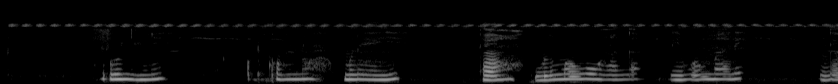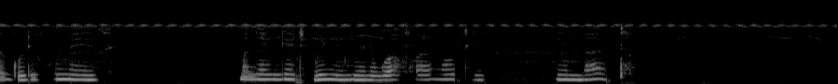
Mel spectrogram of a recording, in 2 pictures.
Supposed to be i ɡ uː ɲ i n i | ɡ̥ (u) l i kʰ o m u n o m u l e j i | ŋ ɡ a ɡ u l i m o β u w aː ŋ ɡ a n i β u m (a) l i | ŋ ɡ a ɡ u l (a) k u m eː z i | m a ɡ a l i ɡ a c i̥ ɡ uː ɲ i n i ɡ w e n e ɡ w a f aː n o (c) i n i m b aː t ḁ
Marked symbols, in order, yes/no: yes, yes, no, no

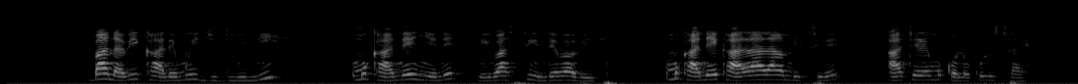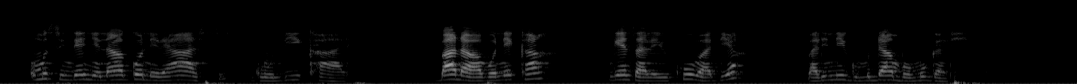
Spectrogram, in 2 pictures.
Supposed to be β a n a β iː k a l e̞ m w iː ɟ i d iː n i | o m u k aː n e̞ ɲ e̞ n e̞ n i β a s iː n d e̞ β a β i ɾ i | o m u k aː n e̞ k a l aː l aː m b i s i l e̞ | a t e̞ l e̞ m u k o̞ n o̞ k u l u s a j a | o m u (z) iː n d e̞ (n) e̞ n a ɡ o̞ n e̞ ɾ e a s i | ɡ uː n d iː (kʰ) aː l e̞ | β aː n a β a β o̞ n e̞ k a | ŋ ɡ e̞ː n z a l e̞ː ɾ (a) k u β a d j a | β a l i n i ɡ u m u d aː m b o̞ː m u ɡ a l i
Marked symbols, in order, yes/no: no, no, yes, no

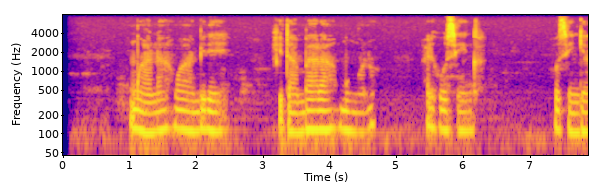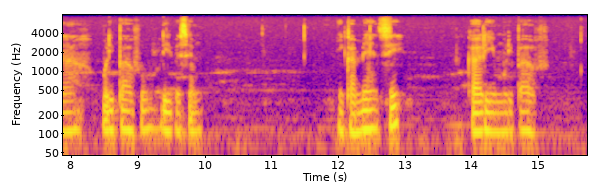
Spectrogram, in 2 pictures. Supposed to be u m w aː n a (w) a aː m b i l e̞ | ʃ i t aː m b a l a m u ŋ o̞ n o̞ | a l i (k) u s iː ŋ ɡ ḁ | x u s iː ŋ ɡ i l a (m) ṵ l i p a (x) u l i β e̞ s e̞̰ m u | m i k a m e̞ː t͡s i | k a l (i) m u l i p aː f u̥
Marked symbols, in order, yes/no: yes, no, yes, no, yes

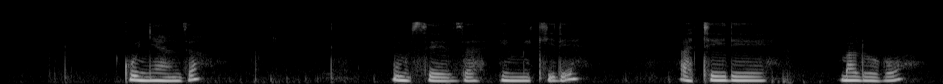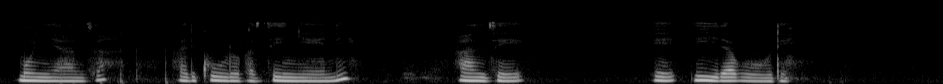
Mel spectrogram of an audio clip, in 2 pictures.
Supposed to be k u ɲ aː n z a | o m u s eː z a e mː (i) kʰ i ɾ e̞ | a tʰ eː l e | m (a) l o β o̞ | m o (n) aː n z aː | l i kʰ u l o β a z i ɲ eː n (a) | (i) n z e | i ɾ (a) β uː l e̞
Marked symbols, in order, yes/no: yes, yes, no, no, no, yes

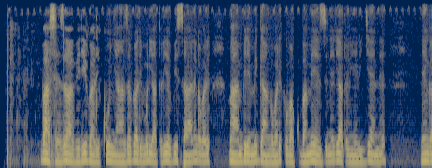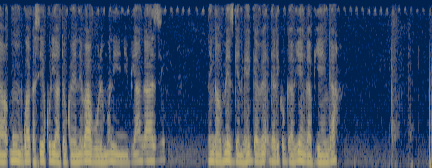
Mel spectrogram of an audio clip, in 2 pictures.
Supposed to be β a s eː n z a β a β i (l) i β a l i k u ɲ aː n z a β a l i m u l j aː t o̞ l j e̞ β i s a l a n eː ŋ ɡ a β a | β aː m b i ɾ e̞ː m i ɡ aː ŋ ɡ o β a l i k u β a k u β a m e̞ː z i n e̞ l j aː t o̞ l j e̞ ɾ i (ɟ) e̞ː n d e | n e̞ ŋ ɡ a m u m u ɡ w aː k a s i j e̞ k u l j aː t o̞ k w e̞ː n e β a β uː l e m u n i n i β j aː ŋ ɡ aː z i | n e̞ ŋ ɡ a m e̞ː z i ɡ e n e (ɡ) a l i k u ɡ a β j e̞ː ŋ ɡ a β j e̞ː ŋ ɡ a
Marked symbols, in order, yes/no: no, yes, yes

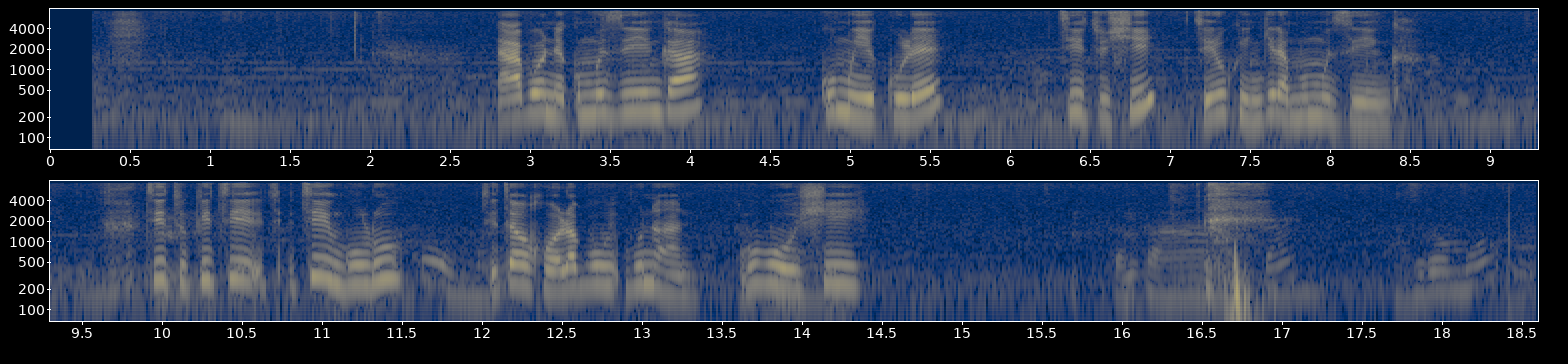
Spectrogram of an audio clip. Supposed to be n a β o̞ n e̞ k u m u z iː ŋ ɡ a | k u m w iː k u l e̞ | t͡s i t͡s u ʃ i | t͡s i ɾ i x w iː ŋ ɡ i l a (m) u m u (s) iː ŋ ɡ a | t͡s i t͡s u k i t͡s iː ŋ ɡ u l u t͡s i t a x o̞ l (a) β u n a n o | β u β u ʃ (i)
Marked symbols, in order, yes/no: yes, no, yes, yes

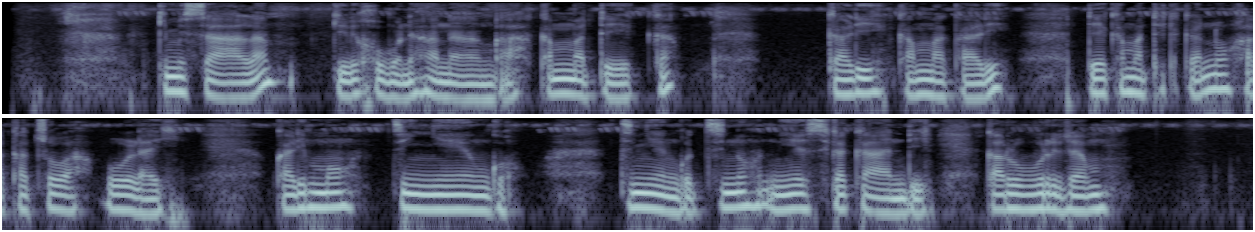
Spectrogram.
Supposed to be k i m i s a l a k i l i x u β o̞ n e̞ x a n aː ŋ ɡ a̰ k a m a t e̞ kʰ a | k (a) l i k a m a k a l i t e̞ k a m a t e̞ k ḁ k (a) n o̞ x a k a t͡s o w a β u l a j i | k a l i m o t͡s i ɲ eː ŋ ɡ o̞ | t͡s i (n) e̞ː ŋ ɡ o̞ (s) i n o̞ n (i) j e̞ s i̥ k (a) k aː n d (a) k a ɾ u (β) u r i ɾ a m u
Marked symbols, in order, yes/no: yes, yes, no, no, yes, yes, no, yes

